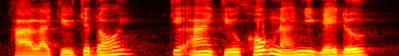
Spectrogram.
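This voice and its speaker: A male audiobook reader voicing a cheeky young farmhand who needles a slow coworker. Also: fairly high pitch, animated, voice pushed up, natural voice. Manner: cheeky, prodding.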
